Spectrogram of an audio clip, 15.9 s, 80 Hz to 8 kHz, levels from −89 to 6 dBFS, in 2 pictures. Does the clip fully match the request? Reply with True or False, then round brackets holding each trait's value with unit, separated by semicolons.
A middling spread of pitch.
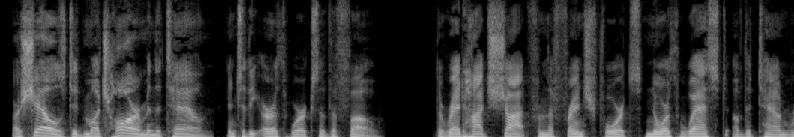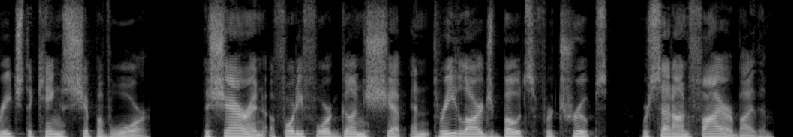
True (3.3 semitones)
